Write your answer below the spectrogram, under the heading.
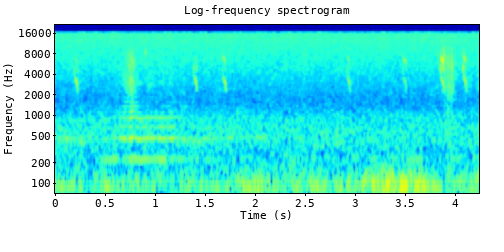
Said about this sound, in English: Wild bird there, light chips. Wild. I believe there are two wild birds here. One's a male and he's perched right above the truck in the branch of a ponderosa pine.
